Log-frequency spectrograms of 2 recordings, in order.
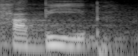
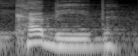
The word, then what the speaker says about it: Khabib: i'm talking about but his name is pronounced habib but they say khabib and his last name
